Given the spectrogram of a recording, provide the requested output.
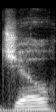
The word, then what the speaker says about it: Gillard: It's pronounced Jill, like the girl, soft G, not Gill, like the fish.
